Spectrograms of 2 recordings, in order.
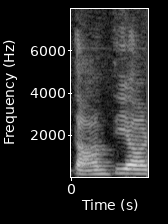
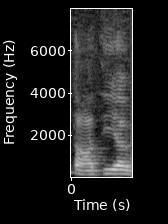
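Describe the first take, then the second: First: An 'n' sound comes before the middle 't'. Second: No 'n' sound comes before the middle 't'. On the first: The speaker calls it right. "తాంతియా అండి" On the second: The speaker calls it wrong. "తాతియా కాదు"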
